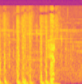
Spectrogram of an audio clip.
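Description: Rhythmic clip-clop of horse hooves in Assassin's Creed Odyssey, several quick, close hoofbeats in a galloping pattern, then quiet.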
